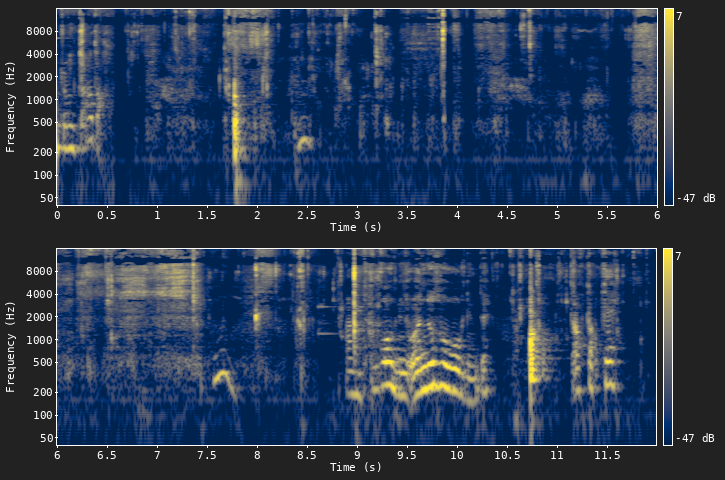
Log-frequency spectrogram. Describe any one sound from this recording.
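A young man chews food noisily up close.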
